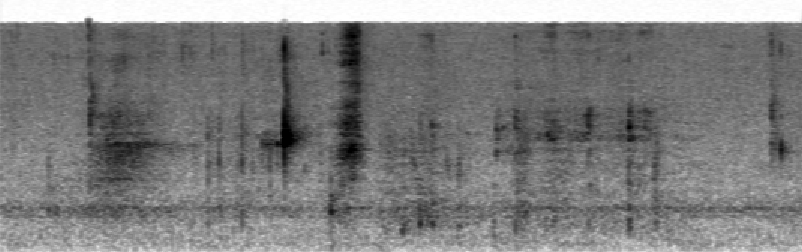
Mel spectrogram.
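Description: Close-up chewing of a crispy fried chicken drumstick: soft, wet mouth sounds broken by small crunches and clicks, with one sharper crunch a little over two seconds in.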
